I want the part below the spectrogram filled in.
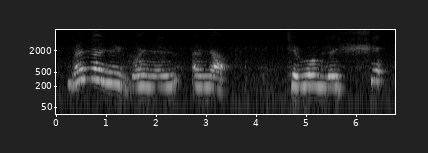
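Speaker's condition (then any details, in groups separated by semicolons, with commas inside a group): Cerebral palsy; spastic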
